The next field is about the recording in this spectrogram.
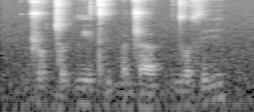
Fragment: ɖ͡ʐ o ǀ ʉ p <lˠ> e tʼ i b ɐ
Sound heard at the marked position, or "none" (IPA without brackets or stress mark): lʲ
